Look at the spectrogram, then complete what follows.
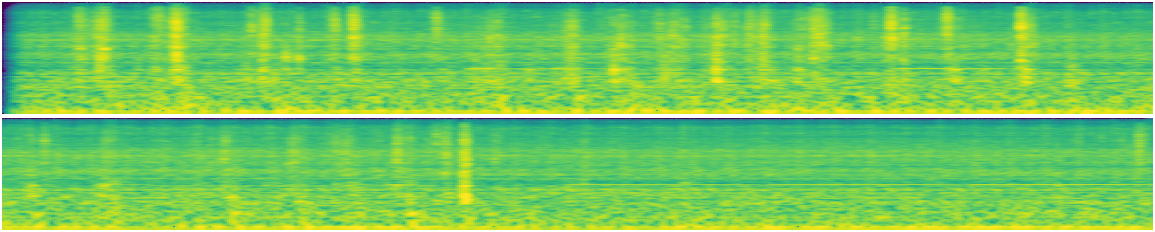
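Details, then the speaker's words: Salvage auction car listed with mechanical damage, started on booster pack: dull irregular clunks over steady drone, never tries to start; engine suspected locked up. "Interesting. It's just clunking. It's listed as a run and drive online."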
